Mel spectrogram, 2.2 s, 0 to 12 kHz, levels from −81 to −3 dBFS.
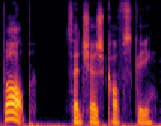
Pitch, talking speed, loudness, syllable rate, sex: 130 Hz, 85 wpm, -20 LUFS, 2.9 syllables/s, male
